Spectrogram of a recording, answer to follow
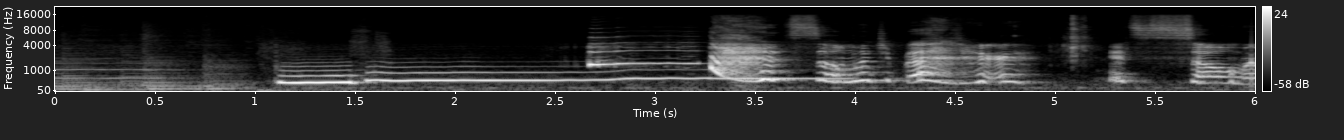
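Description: Soft background music that cuts off about a second in, then a woman's voice holding a long, loud sung note that steps up in pitch twice, breaking into short playful sung phrases.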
